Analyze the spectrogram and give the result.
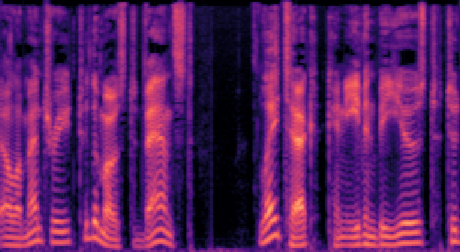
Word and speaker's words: LaTeX: LaTeX, pronounced LaTeX or alternatively, La as in lava and Tech as in technology, was initially invented as a typesetting language for mathematical notation.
